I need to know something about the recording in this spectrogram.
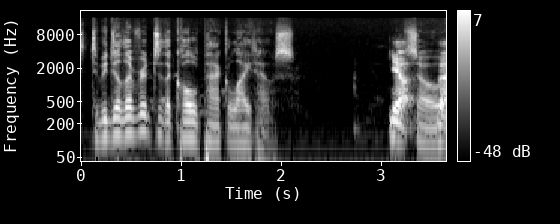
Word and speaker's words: Colpack: now coal pack is c-o-l-p-a-c-k um there's a d in there it's cold pack okay but people were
